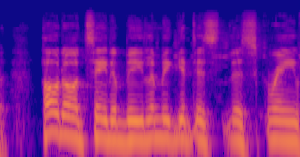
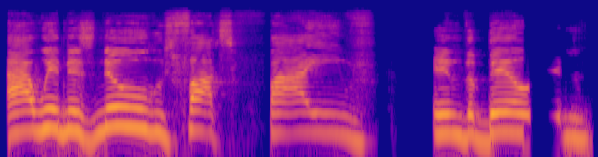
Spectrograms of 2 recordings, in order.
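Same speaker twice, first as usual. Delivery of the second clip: drawn-out, higher announcer call; hype announcer; 5 semitones higher, much slower than usual. Acted. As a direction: introduce a celebrity guest with stretched words. Hypes up a guest introduction.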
